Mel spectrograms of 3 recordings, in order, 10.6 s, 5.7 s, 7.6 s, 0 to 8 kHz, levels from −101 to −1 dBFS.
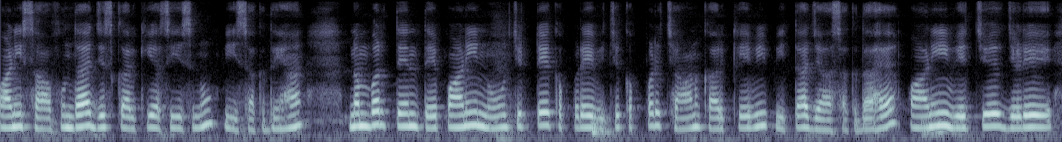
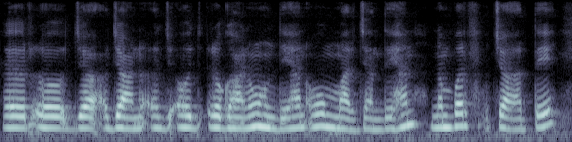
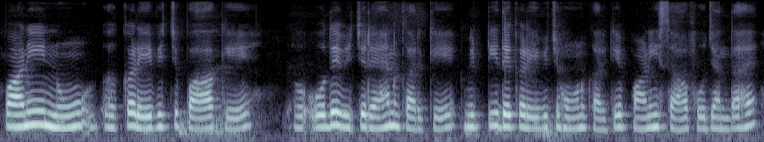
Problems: none marked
